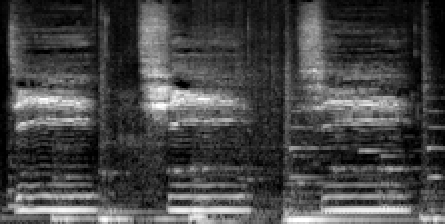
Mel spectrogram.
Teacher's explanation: Ini bagian tersulit pinyin。汉语的声母二。鸡七西之吃诗日滋滋滋。Baris pertama dilafalkan dengan permukaan lidah bagian depan yang menyentuh atau mendekati langit-langit keras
